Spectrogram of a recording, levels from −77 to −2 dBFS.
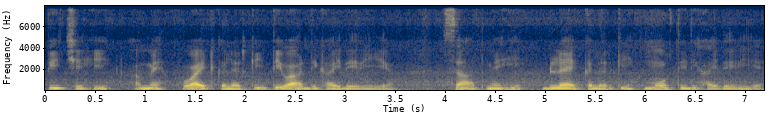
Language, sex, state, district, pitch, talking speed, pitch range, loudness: Hindi, male, Himachal Pradesh, Shimla, 110 Hz, 185 wpm, 105-115 Hz, -20 LUFS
